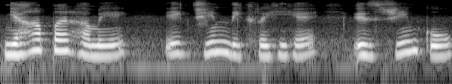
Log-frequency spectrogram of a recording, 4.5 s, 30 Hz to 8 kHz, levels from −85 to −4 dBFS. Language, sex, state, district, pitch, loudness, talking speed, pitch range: Hindi, female, Madhya Pradesh, Dhar, 215 Hz, -17 LUFS, 160 wpm, 195-240 Hz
